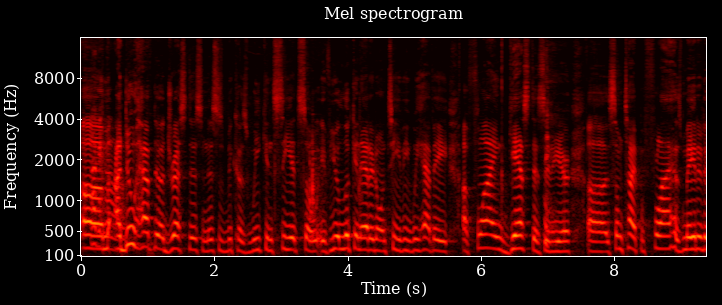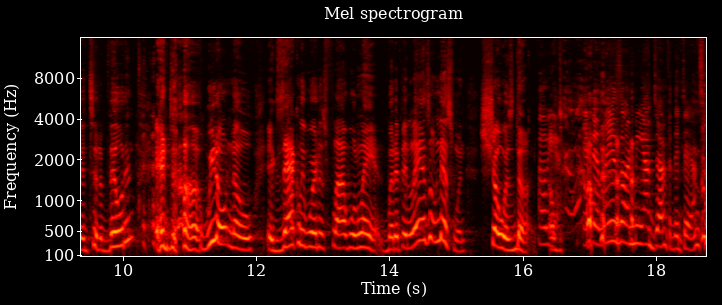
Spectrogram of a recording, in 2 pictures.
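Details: Adult speaker, television host; normal speech.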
